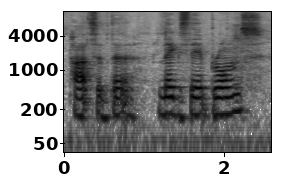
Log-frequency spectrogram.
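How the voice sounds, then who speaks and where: A woman's voice: low-pitched, flat delivery, slow, vocal fry, a little mellow. A woman chatting casually in a show-and-tell vlog, rambling and hesitant with many ums and self-deprecating asides. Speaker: colouring channel host.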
